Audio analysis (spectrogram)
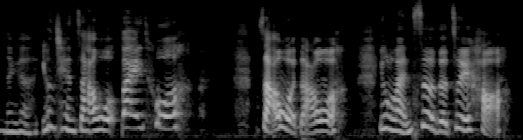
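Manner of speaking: high, loud pleading whine; half-crying joke plea to throw money; mock begging. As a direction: beg for cash in playful mock desperation. Jokingly begging listeners for money.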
